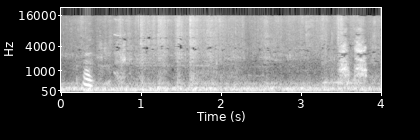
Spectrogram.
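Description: A metal digging blade chopping and scraping into dry, clumpy clay soil while a rat burrow is dug out, over a steady low rumble. A dog gives two short yelps near the end.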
